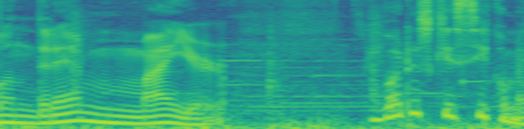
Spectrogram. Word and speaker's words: Maier: Andrei Maier, ou Meyer. Mas se escreve Maier, M-A-Y-E-R.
